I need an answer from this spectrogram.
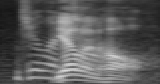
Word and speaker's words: Gyllenhaal: How you pronounce his last name? Jake? Gyllenhaal.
